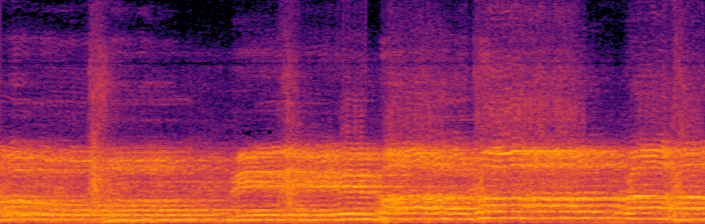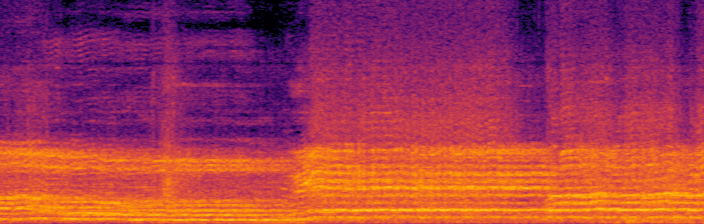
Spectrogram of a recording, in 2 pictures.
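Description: Several men chanting a noha, the Shia Muharram lament, in voices alone with no instruments, on long drawn-out notes. The singing grows fuller and louder about seven and a half seconds in.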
